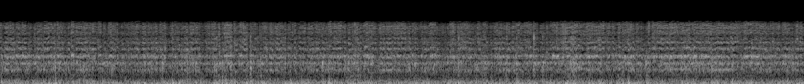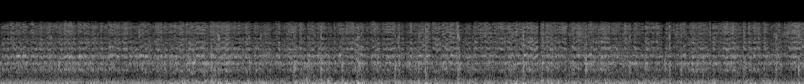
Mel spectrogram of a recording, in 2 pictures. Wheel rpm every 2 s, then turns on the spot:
180, 180, 180, 180, 180, 180, 190, 190.
none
